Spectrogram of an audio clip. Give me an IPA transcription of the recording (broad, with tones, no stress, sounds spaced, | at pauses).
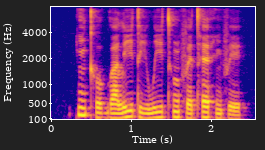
k ĩ˦ kʰ o˨ ɡʷ aː˨ l iː˦ t iː˨ w iː˦ tʰ ũ˦ f ɛ˨ tʰ ɛ˦ h ĩ˨ f e˨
